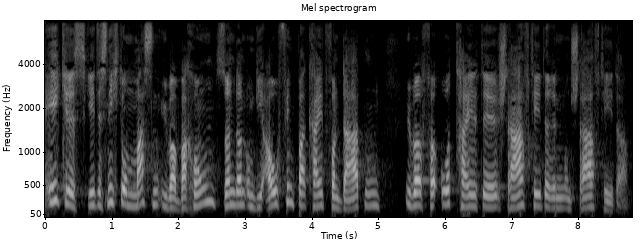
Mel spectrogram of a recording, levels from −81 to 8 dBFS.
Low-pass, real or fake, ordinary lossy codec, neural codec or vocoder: none; real; none; none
